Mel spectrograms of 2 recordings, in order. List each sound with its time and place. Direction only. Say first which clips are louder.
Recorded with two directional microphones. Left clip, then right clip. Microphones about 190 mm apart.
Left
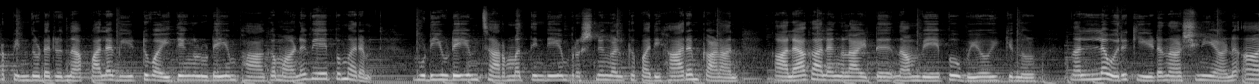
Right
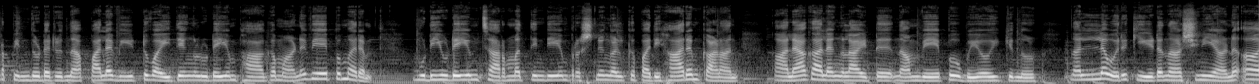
0.0 s a woman's voice: right 6 dB; 20° right (ahead or behind)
